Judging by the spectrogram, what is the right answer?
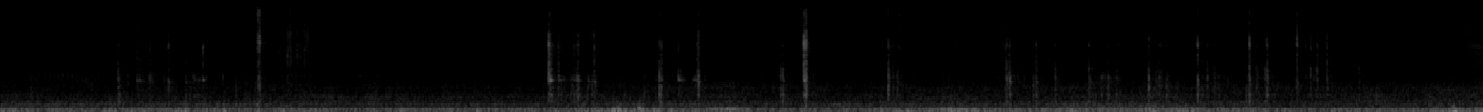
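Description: Scattered small clicks and crunches of two young children handling a plastic drink bottle and cup and nibbling a snack, over a steady low rumble.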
